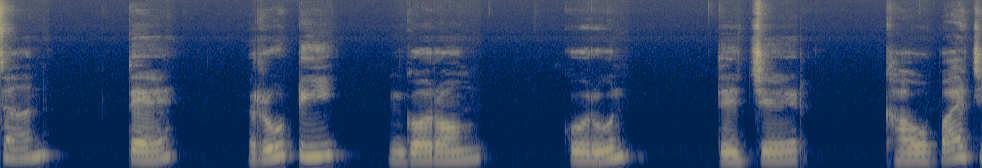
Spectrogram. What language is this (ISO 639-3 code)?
kok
